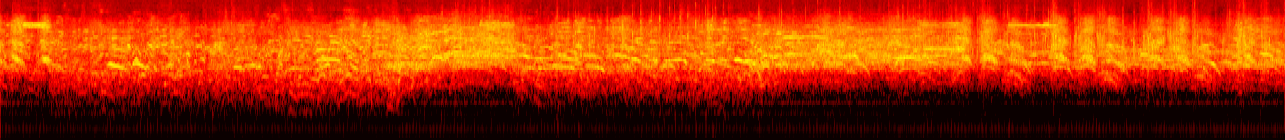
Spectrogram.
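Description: A crowd of people chatters and cheers loudly nearby, outdoors.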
